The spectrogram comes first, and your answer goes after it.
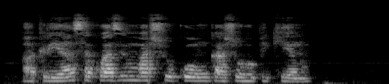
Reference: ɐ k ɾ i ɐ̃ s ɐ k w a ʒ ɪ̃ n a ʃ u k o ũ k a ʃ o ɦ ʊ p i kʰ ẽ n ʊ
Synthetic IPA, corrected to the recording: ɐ k ɾ i ɐ̃ s ɐ k w a z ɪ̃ m a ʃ u k o ũ k a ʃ o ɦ ʊ p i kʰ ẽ n ʊ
